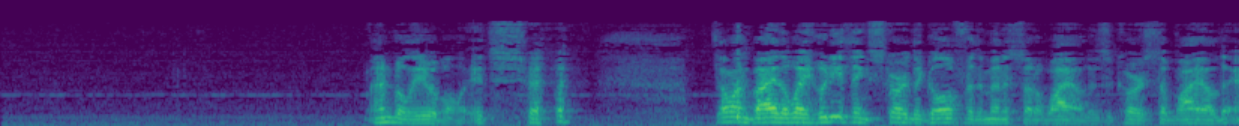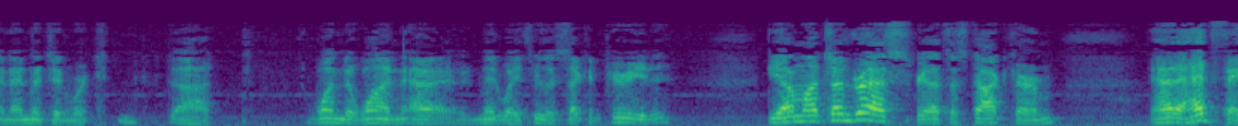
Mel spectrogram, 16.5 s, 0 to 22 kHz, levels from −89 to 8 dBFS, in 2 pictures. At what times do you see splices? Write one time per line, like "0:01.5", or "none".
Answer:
0:14.4

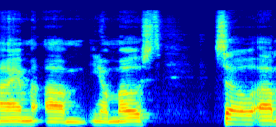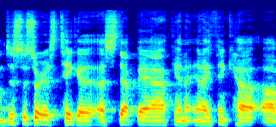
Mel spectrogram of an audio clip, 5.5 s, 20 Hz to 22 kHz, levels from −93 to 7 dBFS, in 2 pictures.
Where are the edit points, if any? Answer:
0:02.0

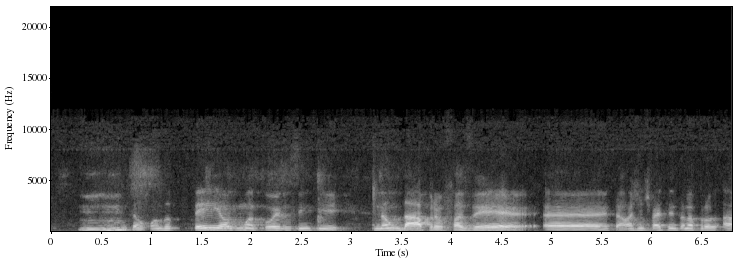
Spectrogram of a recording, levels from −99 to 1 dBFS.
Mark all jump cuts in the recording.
0:03.2

